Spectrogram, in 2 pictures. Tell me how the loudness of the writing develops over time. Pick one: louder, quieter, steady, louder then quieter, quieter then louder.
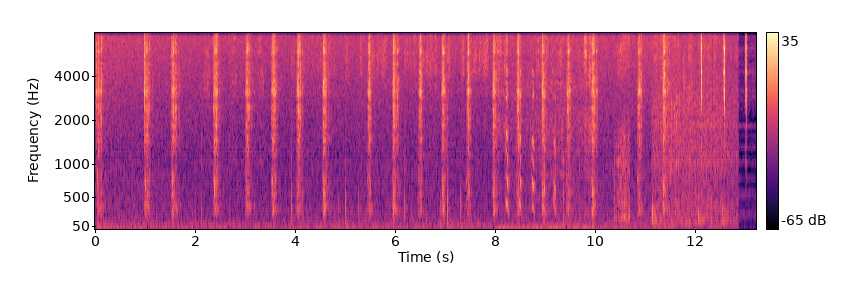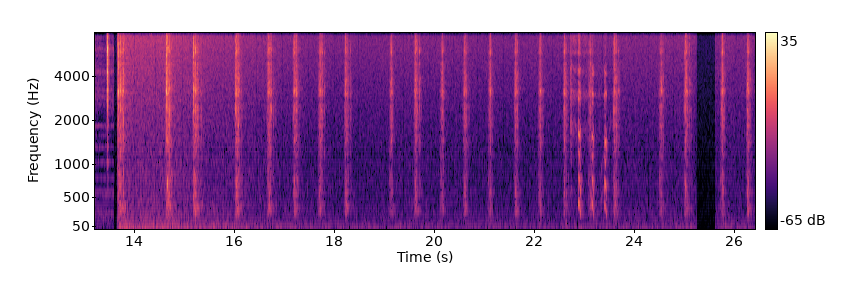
louder.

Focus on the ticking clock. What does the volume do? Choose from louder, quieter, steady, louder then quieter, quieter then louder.
quieter.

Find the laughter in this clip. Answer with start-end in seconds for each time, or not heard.
8.1-9.2, 22.7-23.7.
